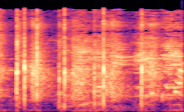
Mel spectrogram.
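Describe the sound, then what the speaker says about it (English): A few sharp handclaps, spaced irregularly and close, mixed in with speech and chanting voices in an English-lesson setting. "Who can clap with me? I can clap with you."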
